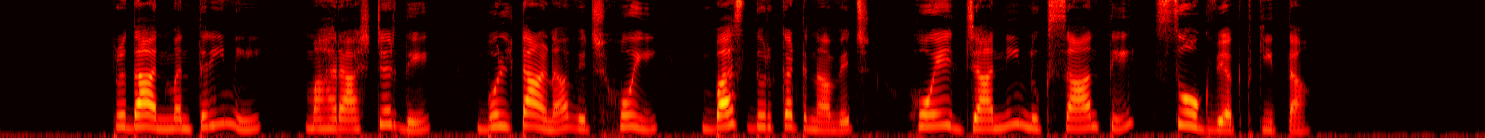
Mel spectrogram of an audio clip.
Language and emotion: Punjabi, neutral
